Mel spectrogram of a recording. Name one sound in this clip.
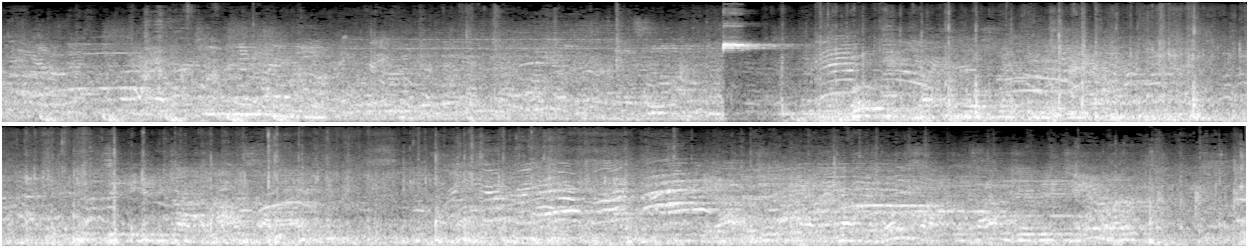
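A crowd chatters and calls out in a large echoing hall.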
